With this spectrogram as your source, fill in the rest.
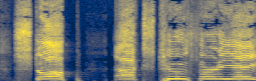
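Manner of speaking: high, slow yelling, as loud as possible.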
